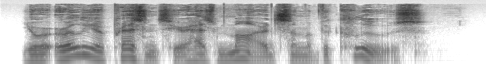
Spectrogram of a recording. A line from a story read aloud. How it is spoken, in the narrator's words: Dove explained calmly, disarmingly, to the mayor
